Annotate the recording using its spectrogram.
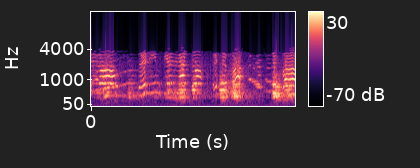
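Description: A woman singing a comic tango with a wide vibrato, backed by a tango orchestra, on an old recording with a thin, narrow sound.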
